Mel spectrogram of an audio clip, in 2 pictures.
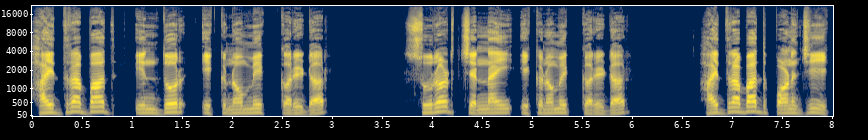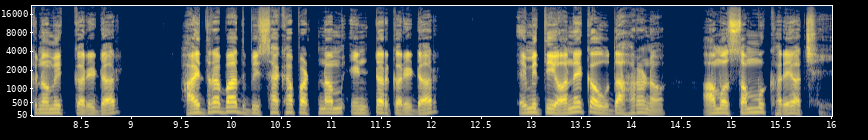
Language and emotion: Odia, neutral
